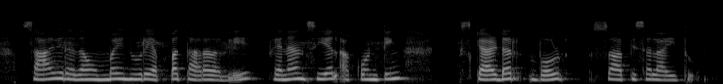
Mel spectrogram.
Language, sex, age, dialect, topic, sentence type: Kannada, male, 31-35, Mysore Kannada, banking, statement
